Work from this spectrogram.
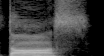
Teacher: And the visarga changes to S because it's followed by T.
